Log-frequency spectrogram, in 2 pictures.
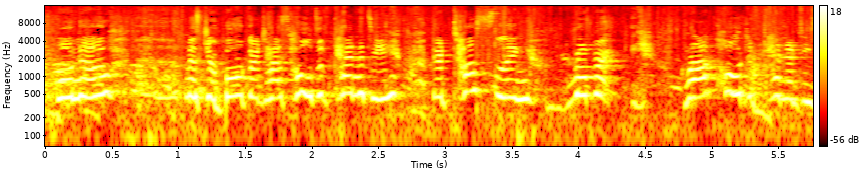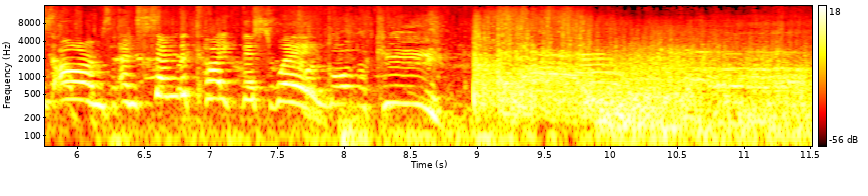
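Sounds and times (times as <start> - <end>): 
laughter: 0.0 - 1.6
speech: 1.2 - 10.1
lightning strike crash: 9.0 - 11.5.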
